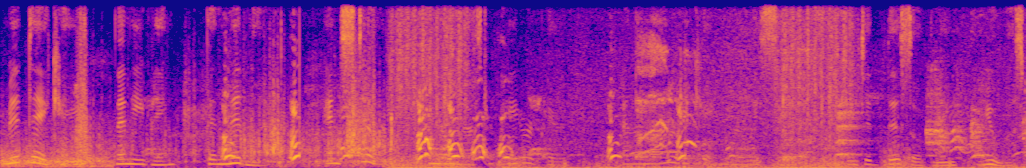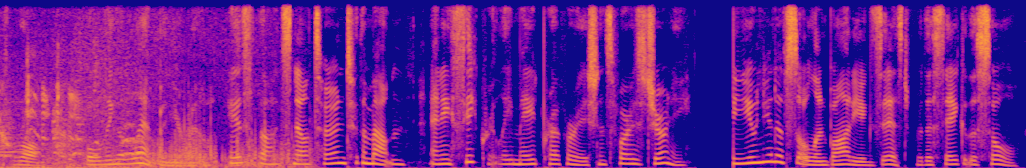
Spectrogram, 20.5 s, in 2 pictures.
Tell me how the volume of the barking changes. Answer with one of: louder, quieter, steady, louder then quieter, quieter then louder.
quieter.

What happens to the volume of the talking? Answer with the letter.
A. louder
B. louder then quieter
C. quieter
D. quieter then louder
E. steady
D.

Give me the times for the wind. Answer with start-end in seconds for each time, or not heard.
0.0-13.4.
